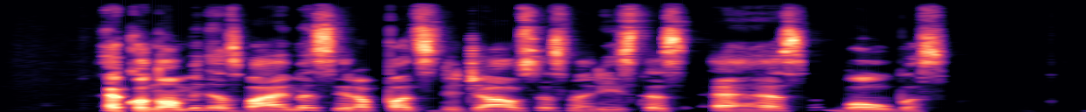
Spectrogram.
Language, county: Lithuanian, Klaipėda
